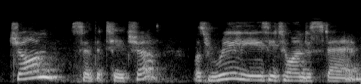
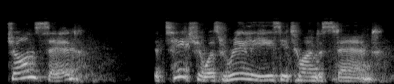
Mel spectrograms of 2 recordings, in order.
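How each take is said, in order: First: Pauses set off the words said the teacher. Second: It runs on with no pause after John. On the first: The teacher is the one speaking. "we only hear sip. And it sounds like this" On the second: John is the one speaking. "which looks like this"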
